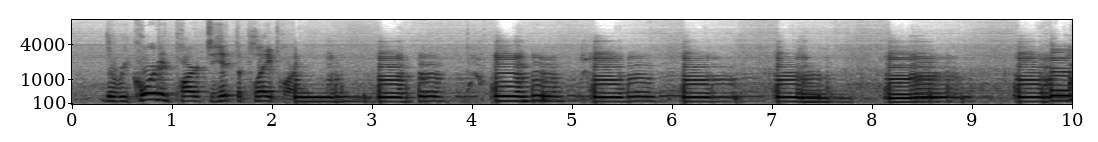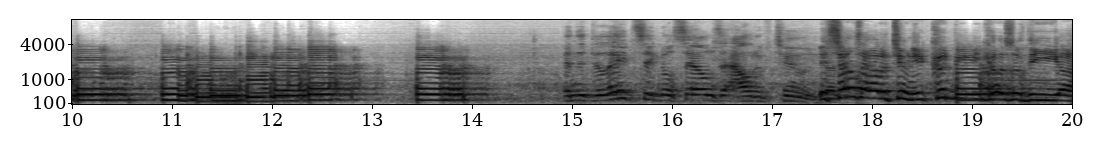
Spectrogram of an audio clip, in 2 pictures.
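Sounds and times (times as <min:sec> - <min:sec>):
electric guitar with echo: 0:02.1 - 0:14.8, 0:18.6 - 0:20.0.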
